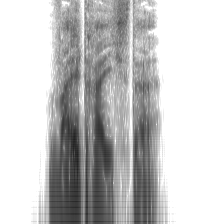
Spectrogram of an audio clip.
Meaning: inflection of waldreich: 1. strong/mixed nominative/accusative feminine singular superlative degree 2. strong nominative/accusative plural superlative degree
- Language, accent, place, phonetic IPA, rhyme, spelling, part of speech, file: German, Germany, Berlin, [ˈvaltˌʁaɪ̯çstə], -altʁaɪ̯çstə, waldreichste, adjective, De-waldreichste.ogg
